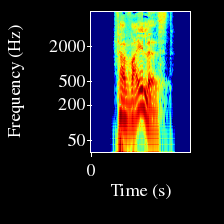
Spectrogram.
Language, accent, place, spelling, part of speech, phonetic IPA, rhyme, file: German, Germany, Berlin, verweilest, verb, [fɛɐ̯ˈvaɪ̯ləst], -aɪ̯ləst, De-verweilest.ogg
- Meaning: second-person singular subjunctive I of verweilen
